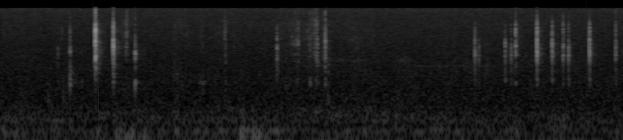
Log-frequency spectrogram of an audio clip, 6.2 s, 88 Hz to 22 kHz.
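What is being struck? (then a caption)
Plastic game controller shell. Long nails tap the shell of a hollow, pink glossy plastic Xbox controller, making about 14 sharp, dry, bright clicks in scattered bursts. Each tap dies away instantly with no ring, over a soft, steady low rumble.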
